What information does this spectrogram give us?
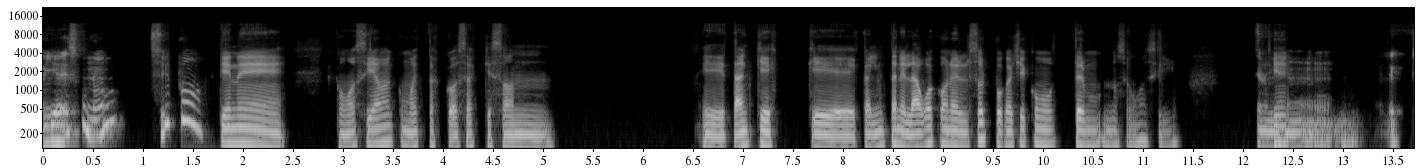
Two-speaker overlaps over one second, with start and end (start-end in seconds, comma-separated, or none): none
